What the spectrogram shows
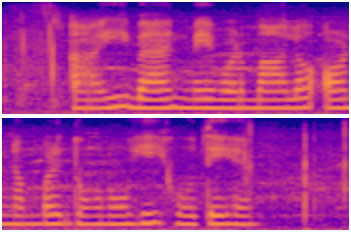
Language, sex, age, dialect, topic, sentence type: Hindi, male, 18-24, Marwari Dhudhari, banking, statement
